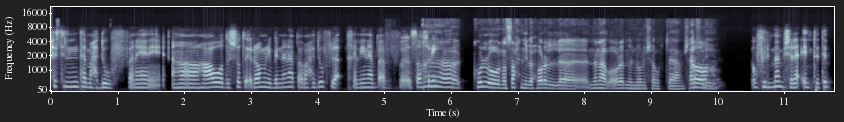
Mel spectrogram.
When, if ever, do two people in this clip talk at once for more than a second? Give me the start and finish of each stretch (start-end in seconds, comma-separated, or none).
none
